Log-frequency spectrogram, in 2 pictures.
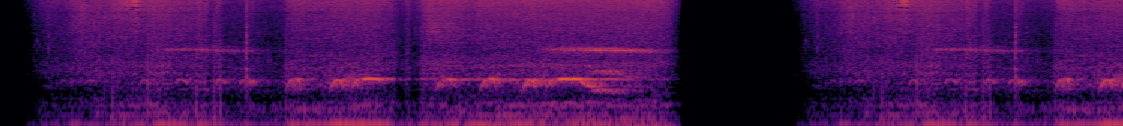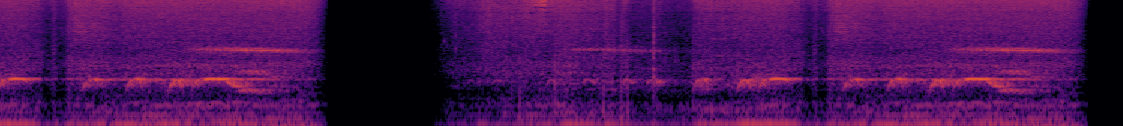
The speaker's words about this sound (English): Yeah, we had an owl from a distance, and then we had one that was coming up from down the hill. And he was really sounding off, and it sounded like he was getting closer as he was going.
